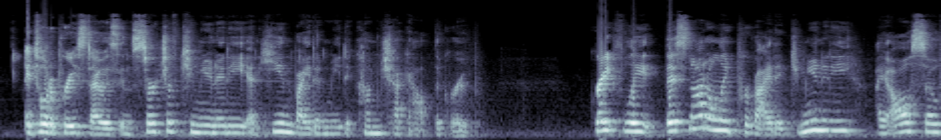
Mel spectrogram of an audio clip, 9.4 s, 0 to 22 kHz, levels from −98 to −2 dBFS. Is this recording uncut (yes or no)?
yes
